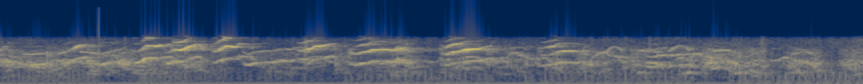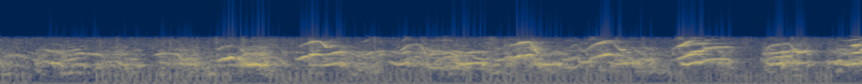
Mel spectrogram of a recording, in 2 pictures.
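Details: A litter of poodle puppies, hungry and waiting for milk from their mother, keeps up a dense chorus of shrill overlapping squeaks and whines, wavering in pitch and swelling in loudness throughout.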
